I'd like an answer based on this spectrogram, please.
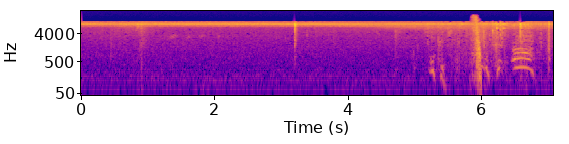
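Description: Crickets or other insects trilling steadily and high-pitched. Near the end come a sharp click and a man's short wordless exclamations.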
